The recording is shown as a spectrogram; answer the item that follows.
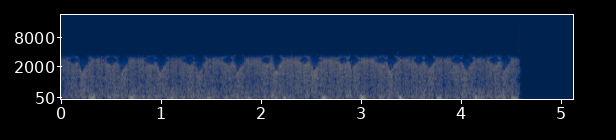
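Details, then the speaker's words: Fetal ductus venosus Doppler: rapid rhythmic whooshing pulses at about 240 a minute, a characteristic washing-machine-like sound; the D-wave reflects ventricular diastole and the A-wave atrial contraction; listening while sampling confirms correct cursor placement. "The ductus venosis has a characteristic sound. Its sound looks like the sound of washing machine."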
